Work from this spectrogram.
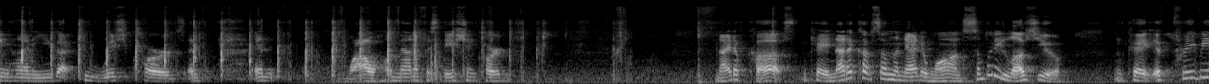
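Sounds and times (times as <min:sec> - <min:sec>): cards sliding and tapping: 0:04.8 - 0:06.4.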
